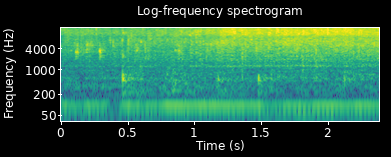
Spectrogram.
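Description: Curry leaves fry and crackle in hot oil as they are stirred, an even close sizzle with a few soft pops over a low steady hum.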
